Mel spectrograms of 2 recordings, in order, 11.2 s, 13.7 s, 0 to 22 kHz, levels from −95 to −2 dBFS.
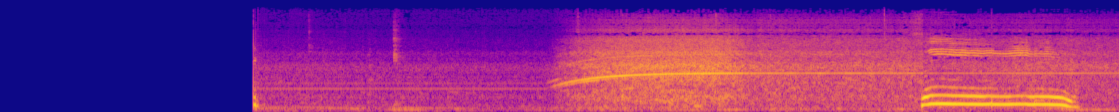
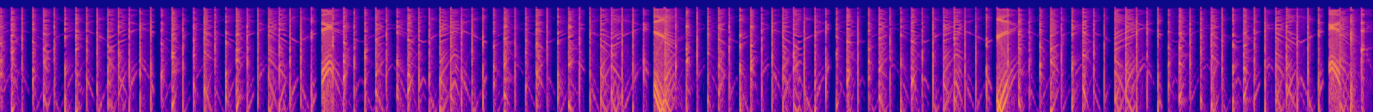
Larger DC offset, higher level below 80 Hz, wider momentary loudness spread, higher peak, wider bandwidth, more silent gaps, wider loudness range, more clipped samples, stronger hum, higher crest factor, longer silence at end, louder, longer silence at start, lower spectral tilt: neither; about the same, -50 dBFS vs -46 dBFS; first, 15 LU vs 9 LU; about the same, -2 dBFS vs -2 dBFS; second, 14 kHz vs 17 kHz; second, none vs 4.88-4.93 s, 8.31-8.35 s; first, 19 LU vs 2 LU; neither; neither; second, 16 dB vs 26 dB; about the same, 0 s vs 0 s; first, -14 LUFS vs -26 LUFS; first, 2.55 s vs 0 s; first, -4 dB/octave vs -1 dB/octave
